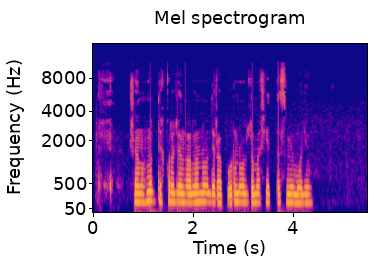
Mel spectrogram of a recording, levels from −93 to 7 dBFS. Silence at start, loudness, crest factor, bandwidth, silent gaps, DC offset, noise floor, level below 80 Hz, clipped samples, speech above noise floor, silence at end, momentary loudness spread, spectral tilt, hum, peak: 0.35 s; -14 LUFS; 14 dB; 10.5 kHz; none; under 0.1%; -68 dBFS; -48 dBFS; under 0.1%; 55 dB; 1.1 s; 7 LU; -7.5 dB/octave; none; 0 dBFS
